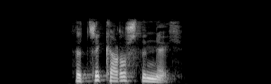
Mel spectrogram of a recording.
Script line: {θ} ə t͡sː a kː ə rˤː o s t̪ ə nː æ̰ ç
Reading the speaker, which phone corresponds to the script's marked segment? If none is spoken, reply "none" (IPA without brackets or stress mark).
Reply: θ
